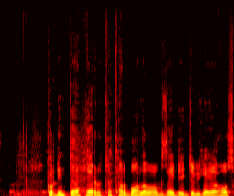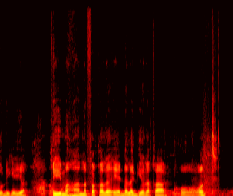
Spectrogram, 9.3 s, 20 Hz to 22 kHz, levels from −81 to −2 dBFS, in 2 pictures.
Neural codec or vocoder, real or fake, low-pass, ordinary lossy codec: codec, 44.1 kHz, 3.4 kbps, Pupu-Codec; fake; none; none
